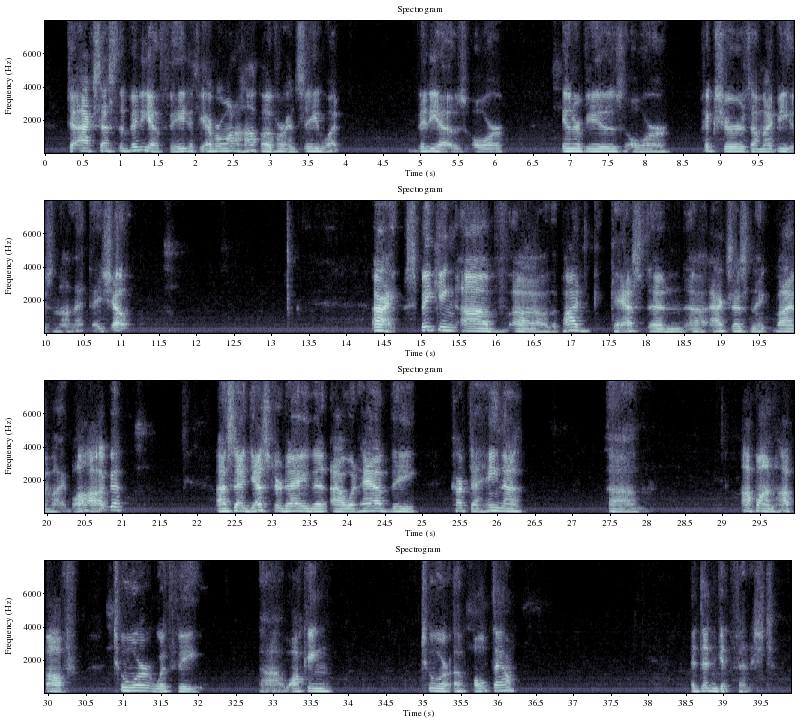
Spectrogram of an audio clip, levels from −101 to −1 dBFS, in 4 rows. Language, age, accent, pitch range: English, 60-79, American, 125-145 Hz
